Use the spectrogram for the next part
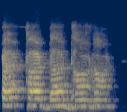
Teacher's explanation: उसमें जीभ है वो उल्टी होकर अपने तालवे से टकराती है, इसको क्या बोलते हैं, मूर्धा।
